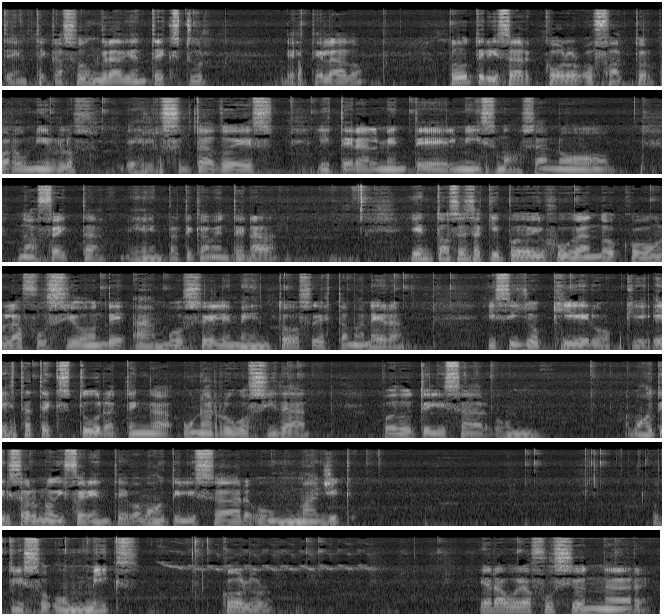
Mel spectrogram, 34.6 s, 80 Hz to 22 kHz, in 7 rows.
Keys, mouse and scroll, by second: 7.0-10.0 scroll up 3, 10.0 click, 11.4 click, 17.0-30.8 drag, 30.8 BackSpace, 32.5-34.5 drag, 34.5 shift+a.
